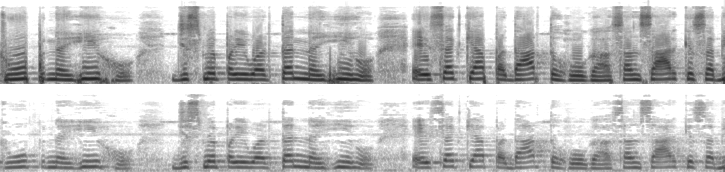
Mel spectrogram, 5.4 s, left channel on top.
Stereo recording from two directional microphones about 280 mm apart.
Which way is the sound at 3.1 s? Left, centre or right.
Left.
